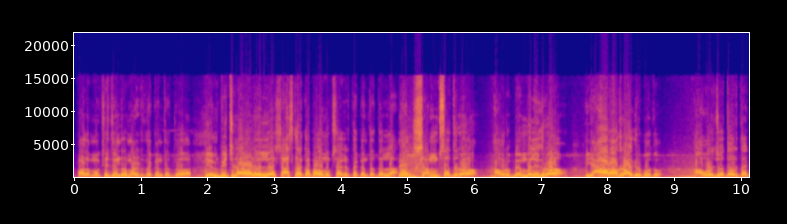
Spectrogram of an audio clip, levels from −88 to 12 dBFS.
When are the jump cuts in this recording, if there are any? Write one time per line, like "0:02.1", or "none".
0:01.9
0:05.0
0:06.2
